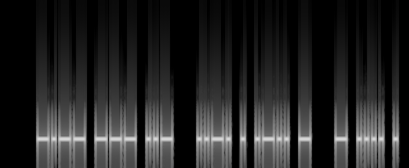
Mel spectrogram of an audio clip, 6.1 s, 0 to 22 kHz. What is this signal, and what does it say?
Morse code, heard as a keyed tone, about 22 wpm, 700 Hz. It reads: YOU FELT THE
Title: A Sound Of Thunder 22wpm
